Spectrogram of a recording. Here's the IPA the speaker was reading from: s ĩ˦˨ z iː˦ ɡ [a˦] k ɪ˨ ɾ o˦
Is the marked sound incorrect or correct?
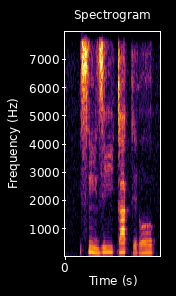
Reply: correct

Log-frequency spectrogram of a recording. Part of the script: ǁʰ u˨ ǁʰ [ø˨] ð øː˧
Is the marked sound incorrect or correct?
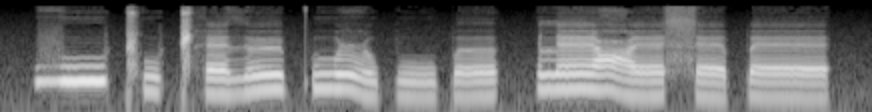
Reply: incorrect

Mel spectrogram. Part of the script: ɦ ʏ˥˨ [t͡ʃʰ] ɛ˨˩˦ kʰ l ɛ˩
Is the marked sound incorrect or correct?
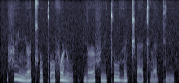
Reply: incorrect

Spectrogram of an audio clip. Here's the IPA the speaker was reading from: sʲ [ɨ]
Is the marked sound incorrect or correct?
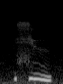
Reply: correct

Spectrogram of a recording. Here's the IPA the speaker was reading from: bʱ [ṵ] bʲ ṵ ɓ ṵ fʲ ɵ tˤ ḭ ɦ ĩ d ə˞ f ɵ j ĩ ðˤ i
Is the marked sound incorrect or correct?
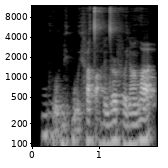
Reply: correct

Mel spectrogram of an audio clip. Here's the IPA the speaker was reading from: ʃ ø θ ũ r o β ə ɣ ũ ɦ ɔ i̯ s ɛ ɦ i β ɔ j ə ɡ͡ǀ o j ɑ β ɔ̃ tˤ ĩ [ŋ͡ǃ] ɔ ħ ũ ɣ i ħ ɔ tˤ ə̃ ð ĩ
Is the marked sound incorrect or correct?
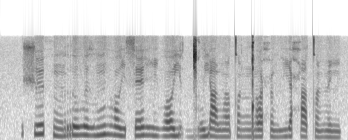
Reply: correct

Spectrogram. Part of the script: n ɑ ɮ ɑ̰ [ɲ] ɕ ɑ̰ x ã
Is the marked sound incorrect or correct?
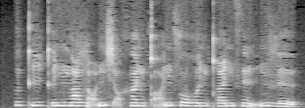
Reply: correct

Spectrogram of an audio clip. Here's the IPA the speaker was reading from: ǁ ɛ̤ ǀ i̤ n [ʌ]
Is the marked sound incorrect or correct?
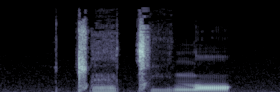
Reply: incorrect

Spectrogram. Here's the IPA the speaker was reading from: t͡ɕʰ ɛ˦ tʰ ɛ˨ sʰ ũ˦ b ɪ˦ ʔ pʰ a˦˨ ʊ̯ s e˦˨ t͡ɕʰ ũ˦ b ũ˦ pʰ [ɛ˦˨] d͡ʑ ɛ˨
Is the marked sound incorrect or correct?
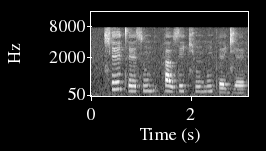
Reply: incorrect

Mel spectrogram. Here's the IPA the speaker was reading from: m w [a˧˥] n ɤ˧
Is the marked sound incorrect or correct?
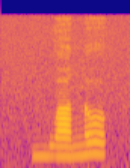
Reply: correct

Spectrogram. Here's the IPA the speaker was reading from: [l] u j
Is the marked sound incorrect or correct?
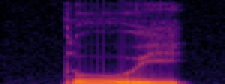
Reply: incorrect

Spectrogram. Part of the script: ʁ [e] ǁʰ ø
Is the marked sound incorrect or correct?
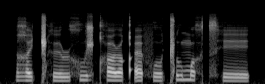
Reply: correct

